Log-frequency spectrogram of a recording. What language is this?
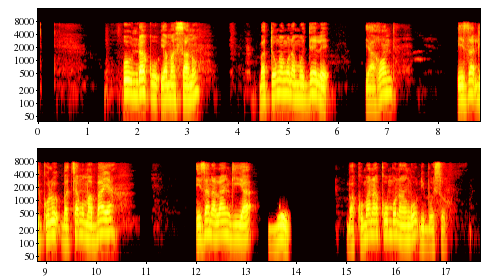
Lingala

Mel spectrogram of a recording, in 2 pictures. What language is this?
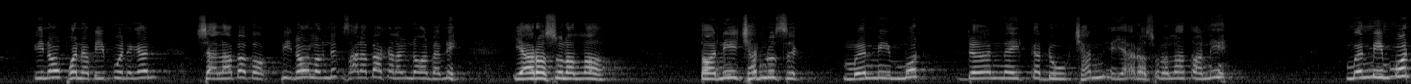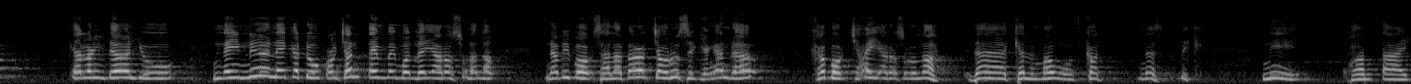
Thai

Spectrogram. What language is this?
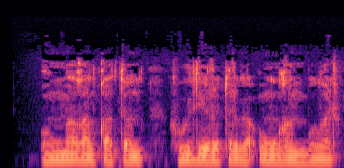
Bashkir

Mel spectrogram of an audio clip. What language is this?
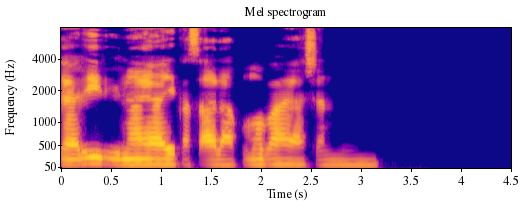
Hausa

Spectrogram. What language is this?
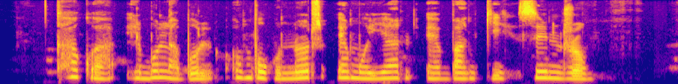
Masai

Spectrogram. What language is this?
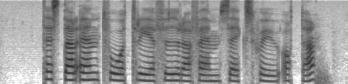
Swedish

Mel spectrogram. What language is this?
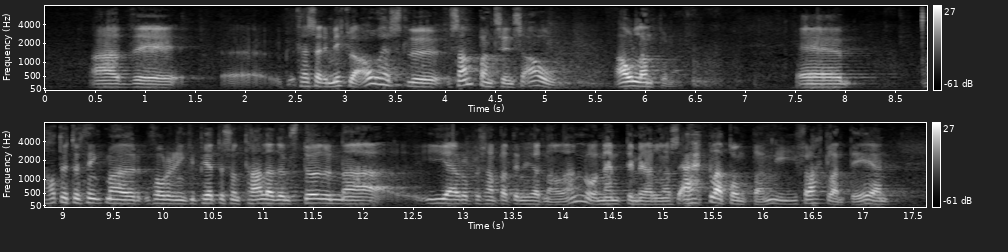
Icelandic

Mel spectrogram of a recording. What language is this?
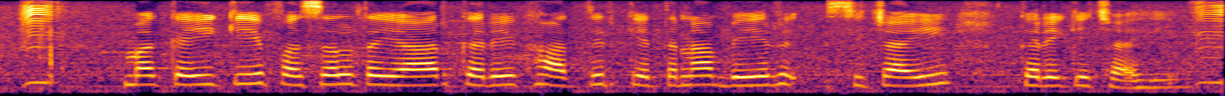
Bhojpuri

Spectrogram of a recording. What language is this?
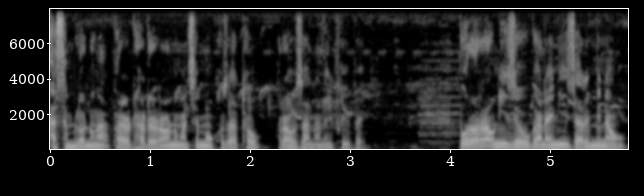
Bodo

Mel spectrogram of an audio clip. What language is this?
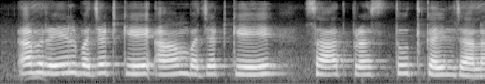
Bhojpuri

